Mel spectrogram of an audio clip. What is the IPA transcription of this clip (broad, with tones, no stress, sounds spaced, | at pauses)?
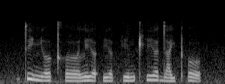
t̪ i˥˨ ɲ ɤː˩˧ kʰ ɤː˩ l i˧˩ ə̯ ʔ i˩ ə̯ k i˩˧ m kʰ i˧ ə̯ d a˩ j pʰ o˧˩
